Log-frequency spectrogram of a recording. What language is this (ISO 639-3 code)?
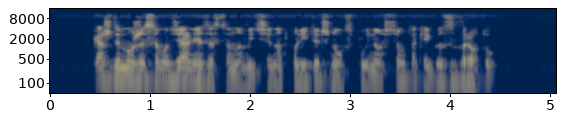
pol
